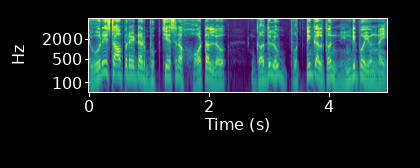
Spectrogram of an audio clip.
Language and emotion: Telugu, disgusted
